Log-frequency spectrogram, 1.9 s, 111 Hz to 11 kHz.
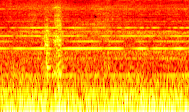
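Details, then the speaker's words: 2016 Tesla Model S P100D after a coolant leak repair, coolant refilled to nominal. A steady, even electric hum with a few fixed high tones and no rattle or surging: the coolant pump runs cleanly and normally. "yeah that sounds that sounds clean"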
